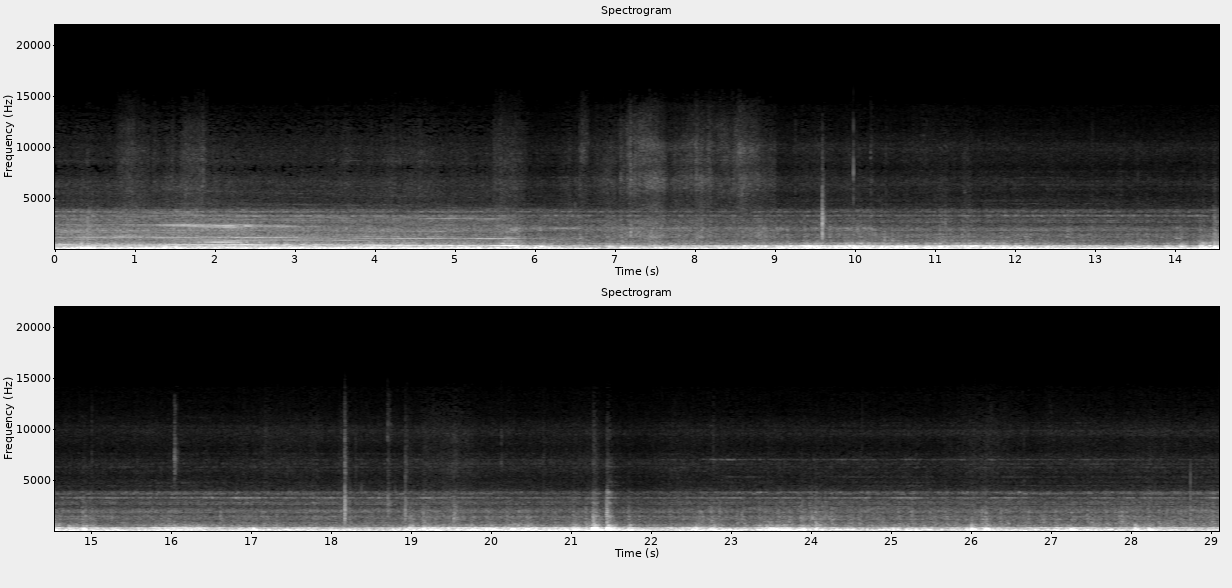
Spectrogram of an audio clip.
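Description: Keikyu electric train running, heard from inside the cab: a steady rumble of wheels on rail with occasional clacks over rail joints. For the first few seconds an electric motor whine sounds over it, sinking slightly in pitch and fading out about six seconds in.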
